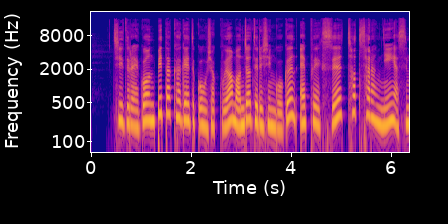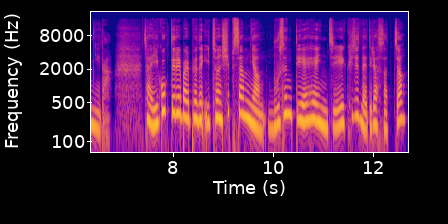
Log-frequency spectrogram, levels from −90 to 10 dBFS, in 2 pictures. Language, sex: Korean, female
